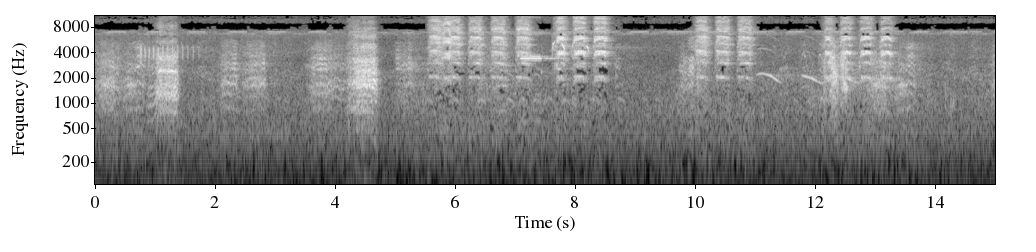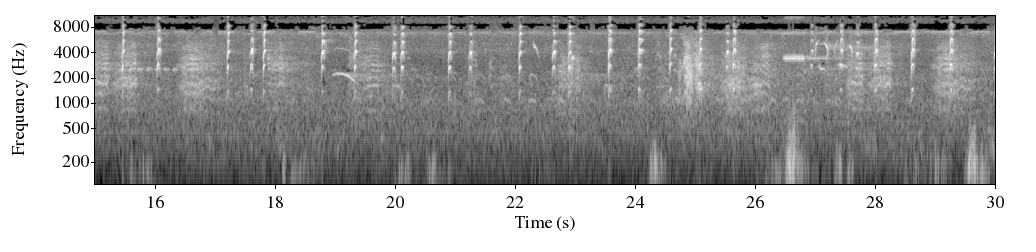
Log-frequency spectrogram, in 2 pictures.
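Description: Several wild birds calling together: short high chirps and harsher squawks, turning in the second half into a quick run of sharp, clipped chirps, several a second.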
